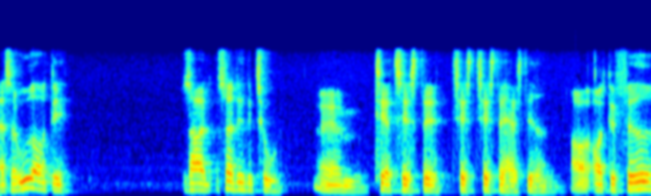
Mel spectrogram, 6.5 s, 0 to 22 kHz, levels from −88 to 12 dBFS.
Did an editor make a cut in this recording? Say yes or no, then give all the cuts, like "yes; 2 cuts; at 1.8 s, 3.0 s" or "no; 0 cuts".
yes; 3 cuts; at 2.5 s, 3.7 s, 4.7 s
